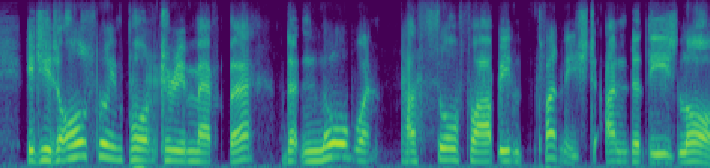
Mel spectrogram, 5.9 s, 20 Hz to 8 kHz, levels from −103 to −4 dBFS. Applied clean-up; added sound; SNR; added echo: neural diffusion model UNIVERSE++.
